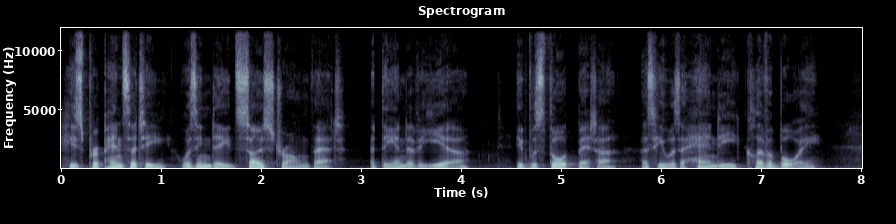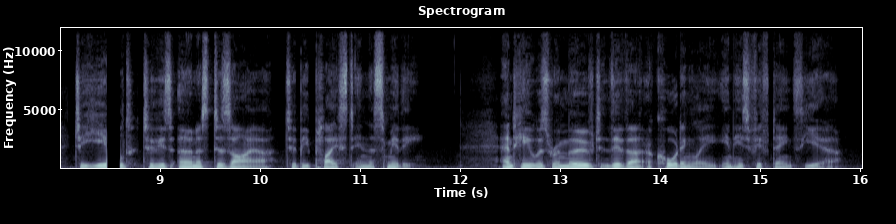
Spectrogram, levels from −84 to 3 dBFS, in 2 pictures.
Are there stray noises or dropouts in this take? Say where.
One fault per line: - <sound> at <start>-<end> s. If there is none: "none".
- dropout at 8.5-8.6 s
